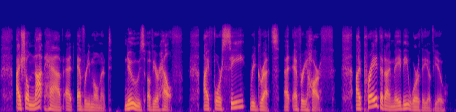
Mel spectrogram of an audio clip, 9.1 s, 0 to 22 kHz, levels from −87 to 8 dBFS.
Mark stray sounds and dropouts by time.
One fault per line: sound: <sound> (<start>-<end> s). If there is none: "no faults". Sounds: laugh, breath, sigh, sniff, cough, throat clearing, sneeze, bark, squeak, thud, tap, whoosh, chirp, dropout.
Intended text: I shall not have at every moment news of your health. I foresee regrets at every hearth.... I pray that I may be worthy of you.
no faults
